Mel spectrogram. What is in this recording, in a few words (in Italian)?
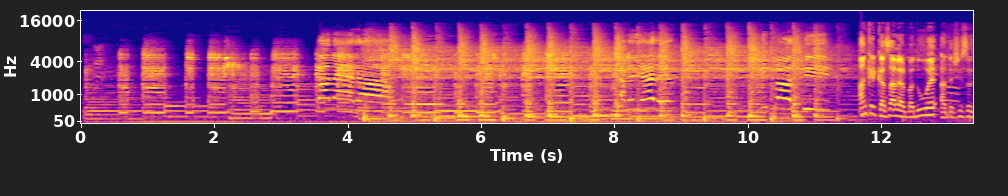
Spot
